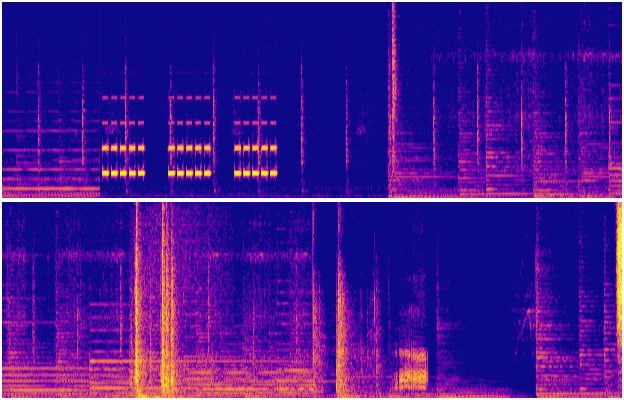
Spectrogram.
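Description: Alarm clock rings inside the Nancy Drew game Curse of Blackmoor Manor: three short, loud, evenly spaced electronic bursts at the start, then game music and scattered thuds and clicks take over.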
